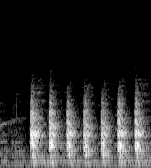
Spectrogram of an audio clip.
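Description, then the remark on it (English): A quick, steady run of about eight knocks on a door, evenly spaced and fairly loud, with no voices. “He's going to knock at the door.”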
